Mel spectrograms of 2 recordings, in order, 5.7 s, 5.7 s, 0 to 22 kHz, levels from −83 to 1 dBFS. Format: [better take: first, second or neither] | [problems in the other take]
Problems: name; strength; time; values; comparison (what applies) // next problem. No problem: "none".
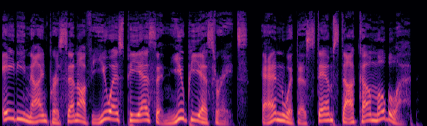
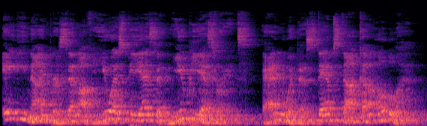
first | off-mic speech; far // room echo; noticeable; dies away in 1 s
